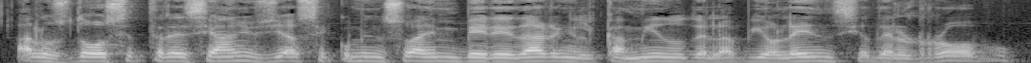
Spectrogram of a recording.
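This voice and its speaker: Gravelly, dark-voiced man preaching. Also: medium pitch, fairly even intonation, normal speed. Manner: rises to loud emphatic appeals, drops to hushed storytelling. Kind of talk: evangelistic sermon.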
